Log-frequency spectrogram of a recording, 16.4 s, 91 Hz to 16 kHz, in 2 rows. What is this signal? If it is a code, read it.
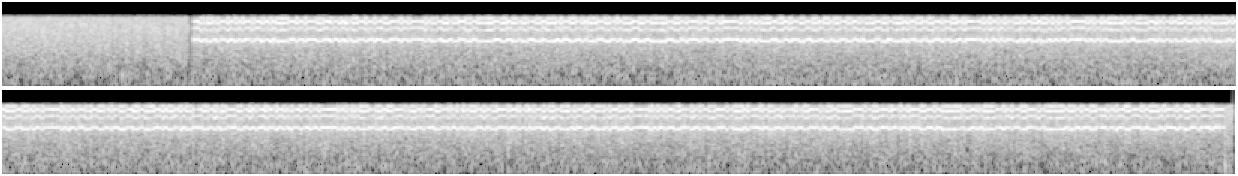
Two-tone teleprinter signal, about 170 Hz shift.
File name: findings / MR AXIAL 33,99mm 1.gen-44 rx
